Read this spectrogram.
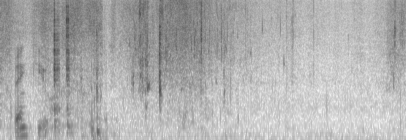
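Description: A fish splashes and thrashes in water close by.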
